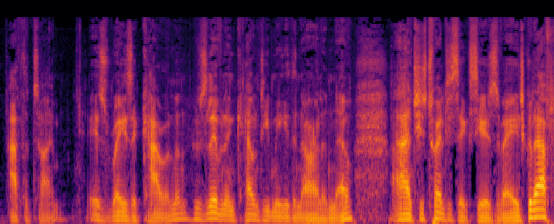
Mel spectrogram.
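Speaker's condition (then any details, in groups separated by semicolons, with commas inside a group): No condition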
